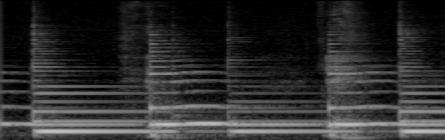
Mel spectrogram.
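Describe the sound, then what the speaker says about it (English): A ukulele's C string is caught by a fingernail during vibrato, giving soft plucked notes with small extra picks and clicks at each downstroke, five or so quiet attacks over a sustained tone, close and alone. "That's my nail going past the C string, and when I come down, my nail's catching the string and I'm picking it"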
